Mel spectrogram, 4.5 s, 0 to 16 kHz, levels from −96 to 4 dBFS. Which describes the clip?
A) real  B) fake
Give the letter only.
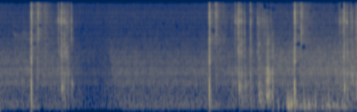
B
